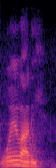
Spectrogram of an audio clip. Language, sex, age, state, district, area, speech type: Sindhi, female, 45-60, Gujarat, Surat, urban, read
